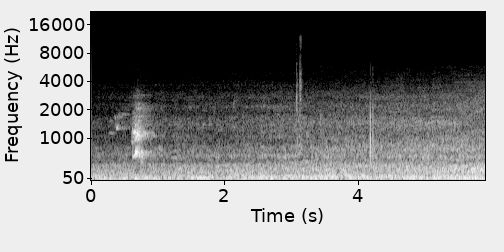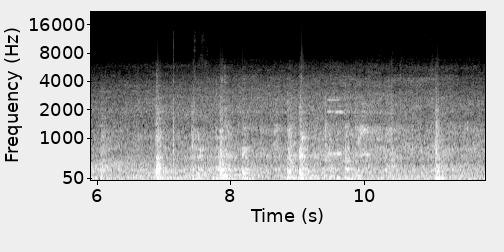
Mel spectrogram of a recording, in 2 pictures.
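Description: Porto electric tram no. 273 running on its rails as it approaches and passes close by: a low rumble of steel wheels on track that grows louder. From about seven seconds in, a run of sharp clacks and knocks comes from the wheels running over the track.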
